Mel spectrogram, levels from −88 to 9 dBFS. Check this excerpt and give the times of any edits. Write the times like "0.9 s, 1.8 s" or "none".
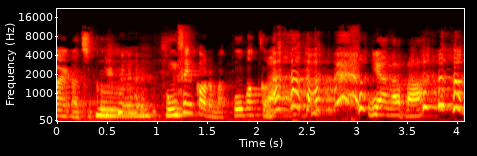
3.0 s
